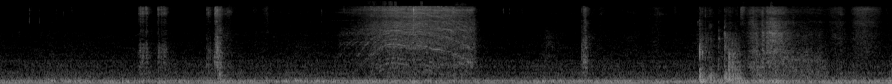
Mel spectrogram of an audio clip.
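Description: Power drill driving two screws into a terminal strip, with steady whirring runs and a louder rising burst midway as a screw seats, close up, without speech.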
